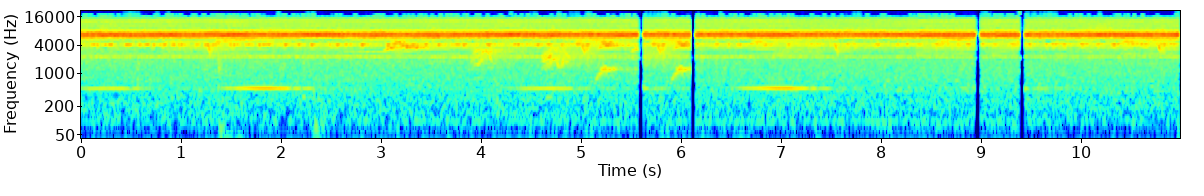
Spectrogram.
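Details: Shrill, sustained cicada buzz at constant pitch, with several short low hums, a few brief bird chirps in the middle and four abrupt silent dropouts in the second half.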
